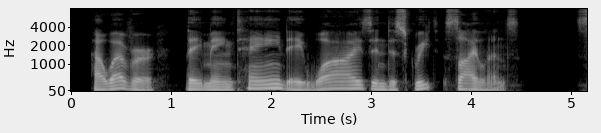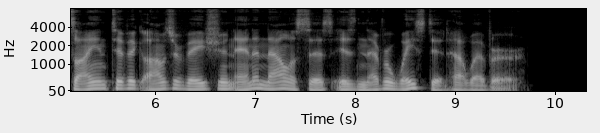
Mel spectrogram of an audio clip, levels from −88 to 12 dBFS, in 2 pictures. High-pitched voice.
No: low, 105 Hz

